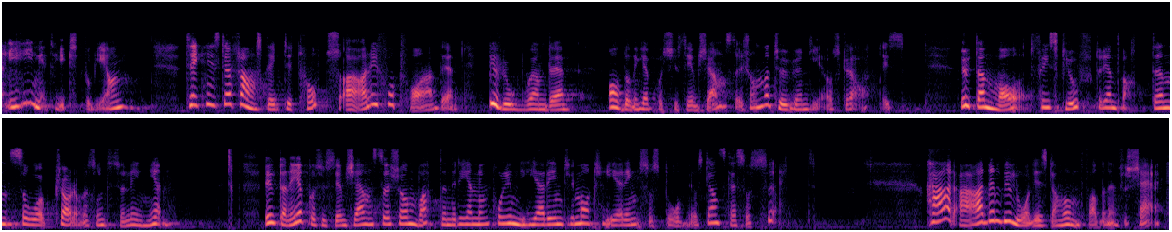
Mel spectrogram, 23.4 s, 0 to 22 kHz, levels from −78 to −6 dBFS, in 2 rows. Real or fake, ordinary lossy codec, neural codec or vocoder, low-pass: fake; Opus, 24 kbps; codec, 16 kHz, 1 kbps, FunCodec, trained on LibriTTS, 50 frames a second; 7.2 kHz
